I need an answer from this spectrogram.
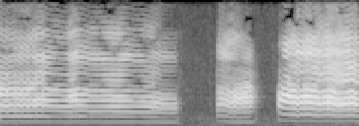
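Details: Sakura, a pet otter, is being stroked and gives three steady, high, nasal whines in a quiet room: one long drawn whine, then two shorter ones.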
